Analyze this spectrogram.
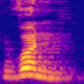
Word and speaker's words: one: তো ওয়ান যখন আমরা উচ্চারণ করি তখন ডাব্লিউ দিয়ে স্টার্ট হয়, ওয়ান, তাই জন্য W consonant, option B ইজ the correct answer, ওয়ান night person.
